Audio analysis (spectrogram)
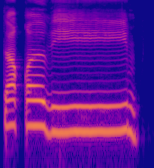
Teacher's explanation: قاف پر قلقلہ کریں گے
